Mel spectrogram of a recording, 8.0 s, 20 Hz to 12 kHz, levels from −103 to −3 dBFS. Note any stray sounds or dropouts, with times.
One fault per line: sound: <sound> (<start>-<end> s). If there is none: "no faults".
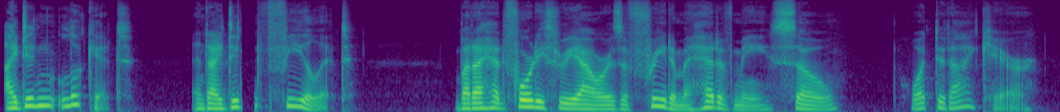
sound: dropout (1.8-1.9 s)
